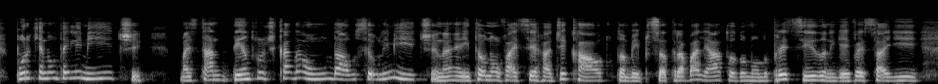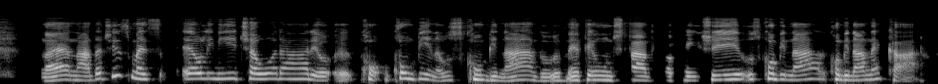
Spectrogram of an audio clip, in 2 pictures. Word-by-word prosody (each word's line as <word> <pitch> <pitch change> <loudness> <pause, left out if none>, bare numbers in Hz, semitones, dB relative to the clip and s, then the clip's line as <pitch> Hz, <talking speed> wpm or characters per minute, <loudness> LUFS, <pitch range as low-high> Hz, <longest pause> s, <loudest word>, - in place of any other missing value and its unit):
Porque 285 +2 +1
não 280 +1 -1
tem 280 +1 0
limite, 280 0 0 0.3
mas 180 0 -2
tá 205 - +2
dentro 230 +6 +1
de 250 0 -6
cada 285 0 -2
um 250 +1 0
dar 245 -3 +2
o 230 - -9
seu 240 +1 +1
limite, 240 -4 -1
né. 185 +2 0
Então 185 +5 +2
não 195 -2 -1
vai 195 +1 +1
ser 195 +2 +1
radical, 180 -1 0
tu 180 0 -26
também 170 -2 +1
precisa - - 0
trabalhar, 195 -1 0
todo 180 -2 -3
mundo 170 0 -4
precisa, 215 -3 +2
ninguém 165 0 0
vai 190 +1 +1
sair, 175 +1 -1 0.6
né, 195 +6 +4
nada 200 +3 +1
disso, 395 +8 -2
mas 245 -3 +1 0.2
é 255 - +2
o - - +5
limite, 265 0 -3
é 255 - +6
o 250 - +3
horário, 250 -6 -1
eh, - - -2
com - - -1
combina, 245 - 0
os 195 +2 -6
combinados, 190 -4 +1
né, 195 - +3
tem 205 +2 0
um 205 -1 0
ditado 195 0 +2
que 185 - -25
eu - - 0
aprendi, 215 +5 0
os 235 +1 -3
combina 235 0 0
combinado 210 -3 +2
não 230 - 0
é - - -7
caro. - - -3
220 Hz, 185 wpm, -22 LUFS, 190-255 Hz, 0.6 s, é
